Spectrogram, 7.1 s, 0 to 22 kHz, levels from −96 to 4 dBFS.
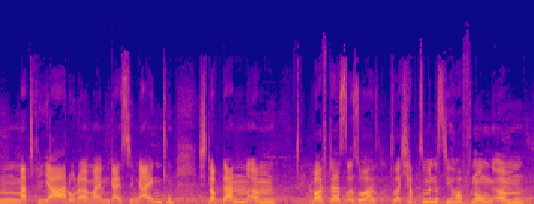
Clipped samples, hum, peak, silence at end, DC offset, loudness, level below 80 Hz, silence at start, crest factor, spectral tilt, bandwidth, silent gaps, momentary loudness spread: under 0.1%; none; -2 dBFS; 0 s; under 0.1%; -21 LUFS; -70 dBFS; 0 s; 20 dB; -3 dB/octave; 17.5 kHz; none; 9 LU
